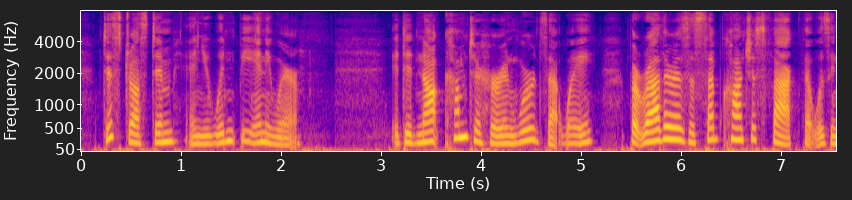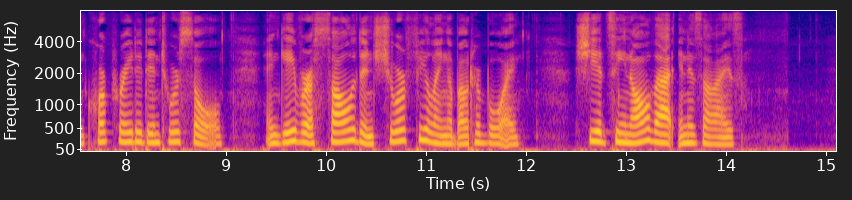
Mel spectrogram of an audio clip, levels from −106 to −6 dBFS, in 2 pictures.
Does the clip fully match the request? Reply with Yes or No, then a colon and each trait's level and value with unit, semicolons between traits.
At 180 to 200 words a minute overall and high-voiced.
Yes: average, 190 wpm; high, 195 Hz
